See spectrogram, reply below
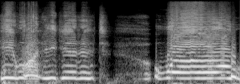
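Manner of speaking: very high, very slow, stretched excited "whoa". Retelling an announcer's call after a match win: imitating a high-pitched excited call. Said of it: "high-pitched, like, voice".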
